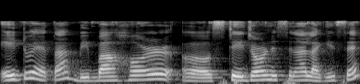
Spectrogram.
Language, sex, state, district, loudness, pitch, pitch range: Assamese, female, Assam, Kamrup Metropolitan, -15 LUFS, 195 Hz, 180-215 Hz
